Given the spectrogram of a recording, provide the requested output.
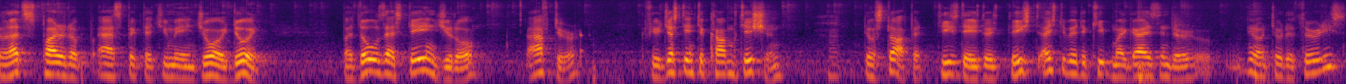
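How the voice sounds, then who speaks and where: A man speaks at a moderate pace with a dark, mellow tone, fairly high in pitch, with ordinary pitch variation. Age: 80s+. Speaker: judo instructor. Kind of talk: interview. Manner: halting.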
